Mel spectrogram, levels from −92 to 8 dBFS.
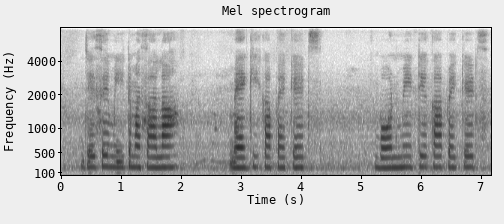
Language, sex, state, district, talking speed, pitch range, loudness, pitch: Hindi, female, Rajasthan, Jaipur, 85 wpm, 205-215 Hz, -18 LUFS, 210 Hz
